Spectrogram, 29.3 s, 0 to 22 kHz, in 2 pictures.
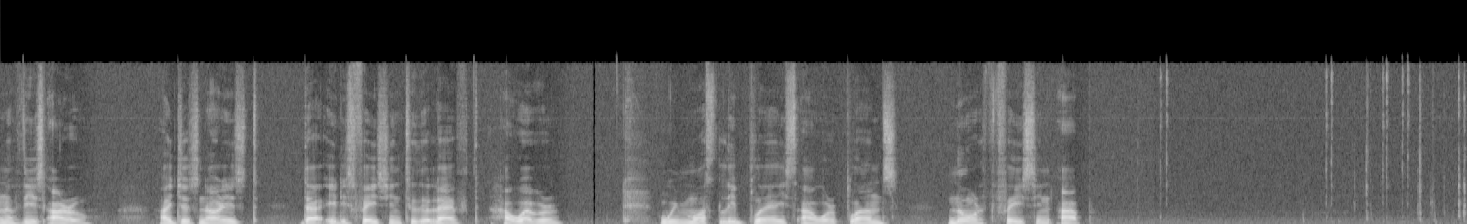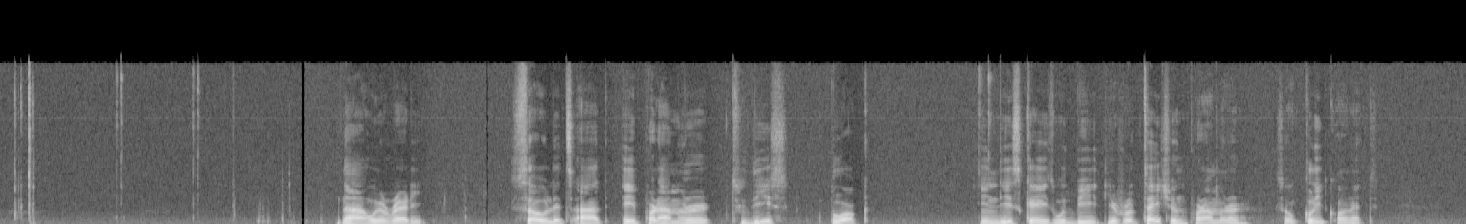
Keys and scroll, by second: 14.6-14.9 typing.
